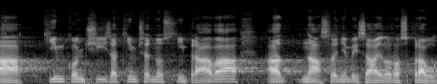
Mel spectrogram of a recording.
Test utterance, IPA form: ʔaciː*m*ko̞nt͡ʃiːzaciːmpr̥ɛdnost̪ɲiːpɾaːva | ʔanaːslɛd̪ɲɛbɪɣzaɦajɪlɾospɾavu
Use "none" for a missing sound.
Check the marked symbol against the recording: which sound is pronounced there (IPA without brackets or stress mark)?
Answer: m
